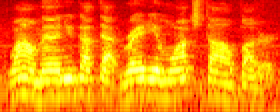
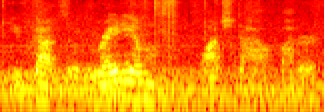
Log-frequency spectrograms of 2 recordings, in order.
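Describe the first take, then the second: First: First blurt. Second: Spelled out slowly for her; slow careful repeat of radium watch dial butter; slow, deliberate repeat. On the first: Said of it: "I was like". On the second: Repeating himself slowly to a puzzled wife. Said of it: "And I said". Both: Retold or imitated.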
